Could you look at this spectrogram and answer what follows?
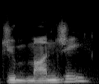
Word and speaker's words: Jumanji: I think you mispronounced that. It's called Jumanji.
